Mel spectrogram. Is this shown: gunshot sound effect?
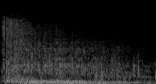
yes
